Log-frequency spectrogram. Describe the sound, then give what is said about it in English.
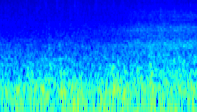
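A storm with wind and rain picking up makes a dense, steady roar of rushing rain and low rumble that holds constant throughout, with no voices. “The wind and rain were picking up, and the sky had an unpleasant greenish-yellow color.”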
